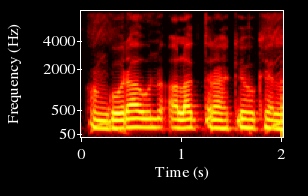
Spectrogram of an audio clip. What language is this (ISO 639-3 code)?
bho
